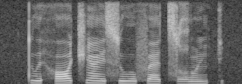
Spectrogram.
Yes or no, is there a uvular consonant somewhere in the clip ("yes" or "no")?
yes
